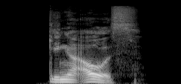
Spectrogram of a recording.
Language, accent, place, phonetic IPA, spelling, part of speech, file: German, Germany, Berlin, [ˌɡɪŋə ˈaʊ̯s], ginge aus, verb, De-ginge aus.ogg
- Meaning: first/third-person singular subjunctive II of ausgehen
